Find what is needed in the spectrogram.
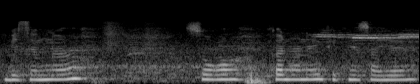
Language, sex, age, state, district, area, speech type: Bodo, female, 18-30, Assam, Chirang, urban, spontaneous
